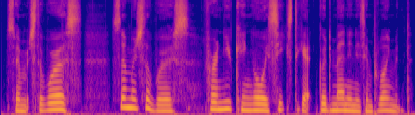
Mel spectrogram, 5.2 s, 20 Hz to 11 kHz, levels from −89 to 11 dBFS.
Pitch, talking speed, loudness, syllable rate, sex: 180 Hz, 245 wpm, -17 LUFS, 5.7 syllables/s, female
